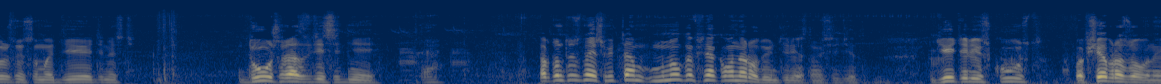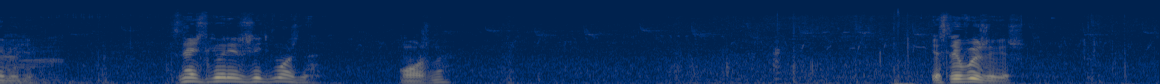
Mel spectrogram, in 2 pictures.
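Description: A middle-aged man speaks loudly and with animation, close by.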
